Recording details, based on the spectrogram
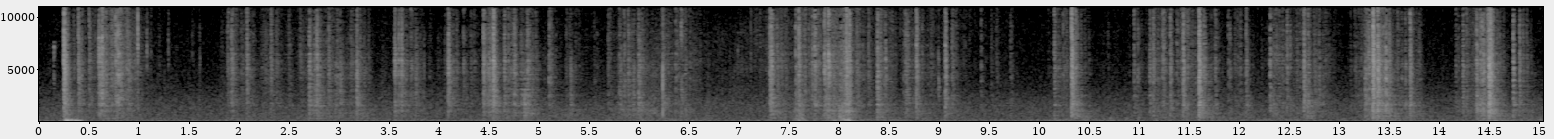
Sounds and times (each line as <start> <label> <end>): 1.9 sand pour on metal 9.2
10.1 sand pour on metal 15.0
